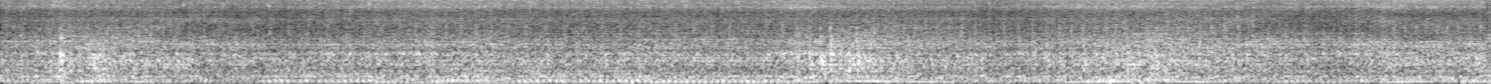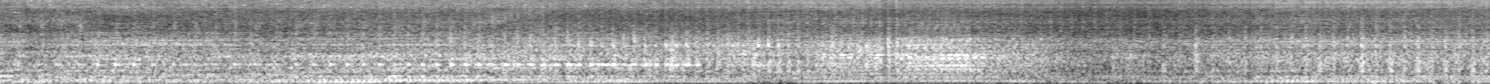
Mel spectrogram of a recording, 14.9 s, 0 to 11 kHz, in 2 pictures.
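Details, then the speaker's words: 2008 Chevy Uplander petrol engine revved lightly, rough uneven knock/clunk under running note; owner unsure whether engine bearing, rod or timing belt. Cause not confirmed. "Here we have a 2008 Chevy Uplander with an engine knock. We'll rev it up a little bit."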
